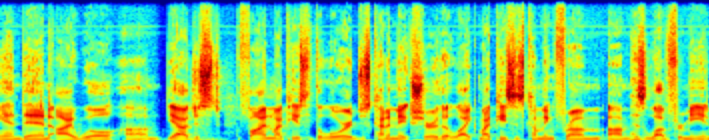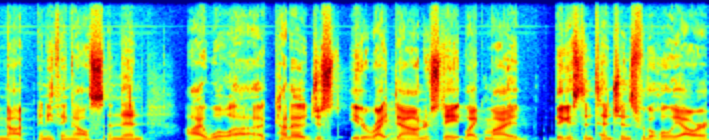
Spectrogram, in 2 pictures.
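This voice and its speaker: An ordinary speaking voice from a man with an American accent, fairly low in pitch, with fairly even intonation at a moderate pace. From Texas, Austin area. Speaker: campus missionary. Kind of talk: radio interview.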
